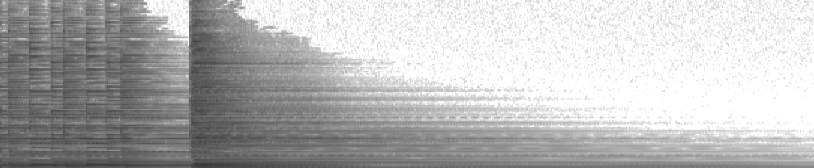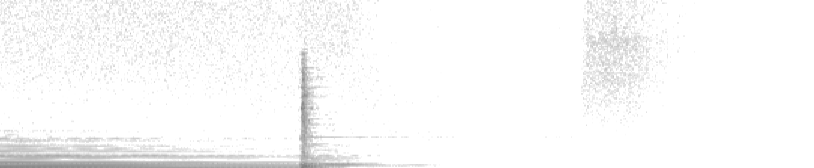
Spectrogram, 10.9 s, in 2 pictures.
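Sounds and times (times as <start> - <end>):
harpsichord concerto: 0.0 - 3.4.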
